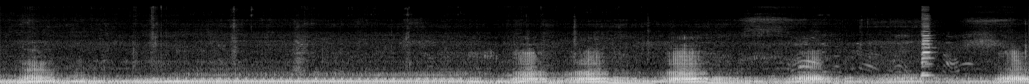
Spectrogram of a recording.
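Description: Lancia Delta HF Integrale's turbocharged four-cylinder engine idling steadily, then revved in four quick blips from about halfway, each rising and falling in pitch. A sharp click comes near the end.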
